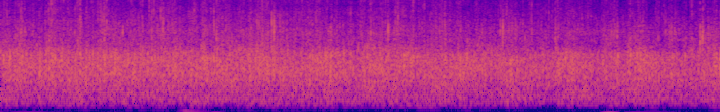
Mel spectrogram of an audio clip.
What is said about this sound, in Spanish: Denle un aplauso a Cristo, pédeselo con todo su corazón.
